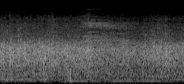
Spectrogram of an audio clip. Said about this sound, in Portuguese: Pode, mas aplaude todo mundo junto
